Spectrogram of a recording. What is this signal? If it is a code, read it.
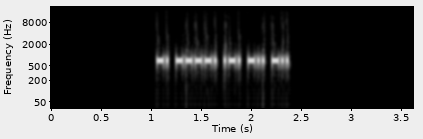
Morse code, heard as a keyed tone, about 50 wpm, 700 Hz. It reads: N9RDD
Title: USA Call Signs - 5 Characters - 50wpm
